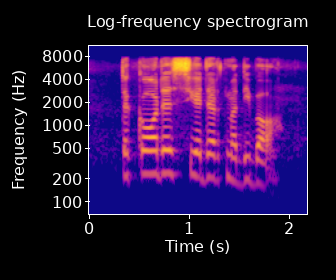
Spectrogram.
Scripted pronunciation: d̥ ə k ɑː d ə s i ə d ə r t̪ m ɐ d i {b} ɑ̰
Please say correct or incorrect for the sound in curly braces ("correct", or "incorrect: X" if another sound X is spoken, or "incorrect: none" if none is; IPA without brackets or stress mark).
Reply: correct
